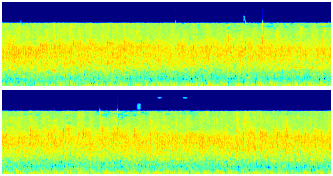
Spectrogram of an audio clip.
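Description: Studio audience applauding steadily, with a regular low beat of background music underneath.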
